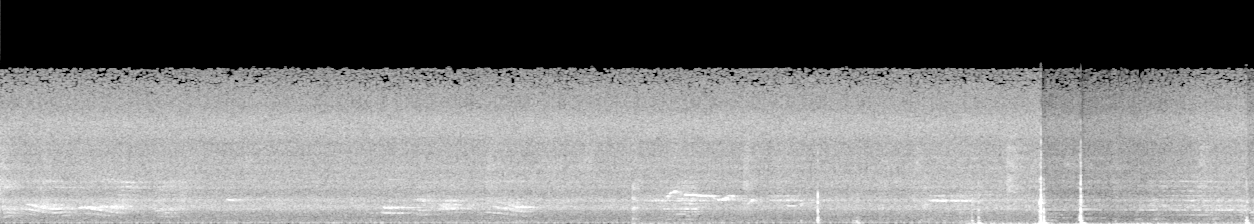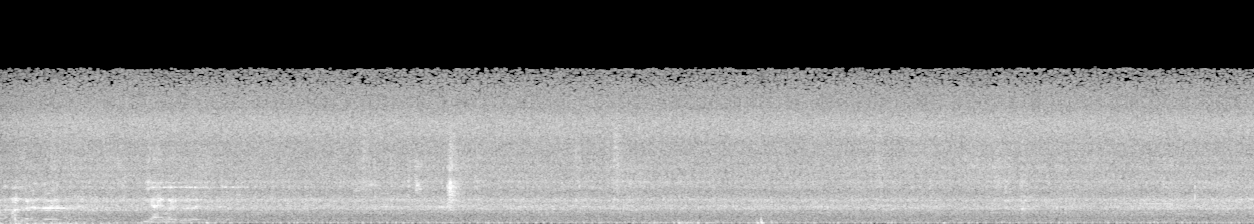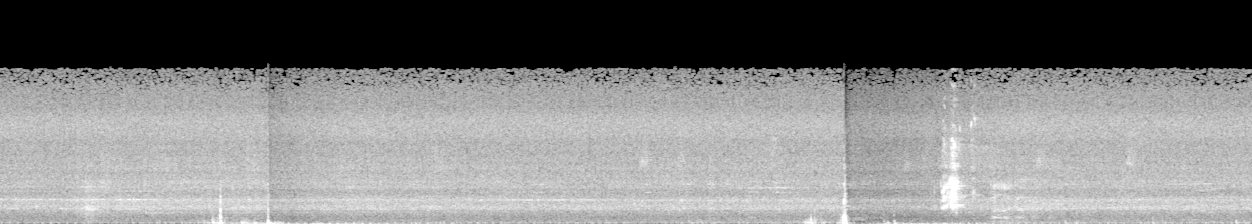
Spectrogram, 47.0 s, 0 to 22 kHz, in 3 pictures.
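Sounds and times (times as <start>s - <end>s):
ventilation fan whirring: 0.0s - 47.0s
dull low thumps: 7.9s - 11.0s, 11.6s - 18.4s, 34.1s - 38.6s, 41.9s - 47.0s
faint steady tones: 7.9s - 19.7s, 34.0s - 39.1s, 41.9s - 47.0s.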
